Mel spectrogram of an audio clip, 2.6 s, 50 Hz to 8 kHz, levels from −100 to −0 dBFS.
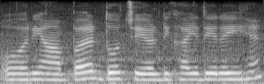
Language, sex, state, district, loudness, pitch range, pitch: Hindi, female, Haryana, Jhajjar, -13 LUFS, 210-225 Hz, 215 Hz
